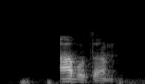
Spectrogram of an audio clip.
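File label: "абутӧм", Komi, male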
